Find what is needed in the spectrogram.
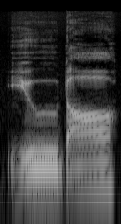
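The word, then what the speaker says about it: Yudah: Udaw. Come on, man. How they spell it?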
